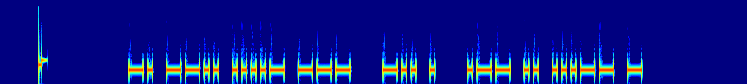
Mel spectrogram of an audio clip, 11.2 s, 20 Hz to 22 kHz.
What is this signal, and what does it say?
Morse code, heard as a keyed tone, about 17 wpm, 700 Hz. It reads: NZ4O DE WI3T
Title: USA Callsign DE Callsign - 4 Characters - 17wpm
